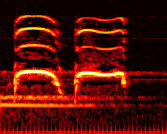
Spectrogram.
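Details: Two loud, ringing arched notes from a common loon at night, each about half a second long, over a faint steady tone. Quiet follows.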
